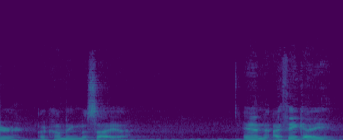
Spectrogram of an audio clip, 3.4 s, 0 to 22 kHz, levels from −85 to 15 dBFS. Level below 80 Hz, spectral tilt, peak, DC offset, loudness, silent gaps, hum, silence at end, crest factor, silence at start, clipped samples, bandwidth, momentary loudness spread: -60 dBFS; -5 dB/octave; -26 dBFS; under 0.1%; -43 LUFS; none; none; 0 s; 18 dB; 0 s; under 0.1%; 16.5 kHz; 23 LU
